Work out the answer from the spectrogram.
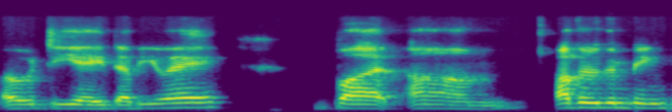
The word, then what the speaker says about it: Odawa: was closer to our dialect so that's why it's spelled odawa but um other than being different bands we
